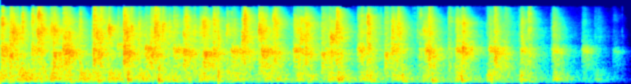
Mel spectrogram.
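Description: A small audience applauding, with many hands clapping irregularly. The clapping thins and fades out near the end.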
